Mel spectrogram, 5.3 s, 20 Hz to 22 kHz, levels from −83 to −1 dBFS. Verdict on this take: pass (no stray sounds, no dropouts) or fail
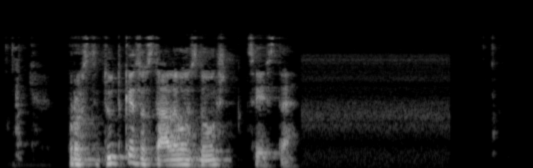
pass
